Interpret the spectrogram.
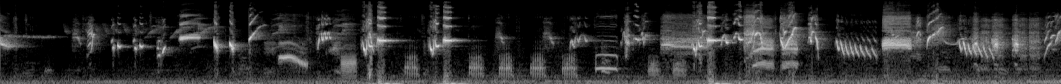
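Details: Adult male Asian pied starling at peak breeding condition, pumping display signalling readiness for mating; varied song of sliding whistles, harsh squawks and quick chirps, loud bursts separated by short pauses.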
